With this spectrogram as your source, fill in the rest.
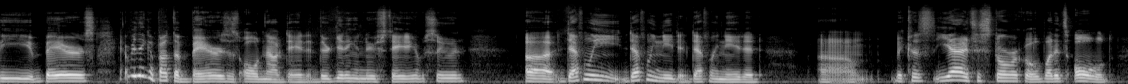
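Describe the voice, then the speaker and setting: Delivery moves at a fairly quick pace. The pitch shifts in an ordinary way. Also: man, fairly high pitch for a man. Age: young. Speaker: YouTuber, sports commentator. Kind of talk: casual commentary, tier list. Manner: loud; hesitant, many fillers.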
